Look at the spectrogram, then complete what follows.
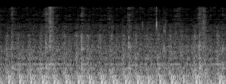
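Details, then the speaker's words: TVS Apache RTR 200 4V motorcycle at 38,474 km: single-cylinder idle with a fast, light tick-tack clatter on each beat from a worn, loose timing chain. "ये देखो guys, ये sound है, ठीक है। ऐसी आवाज़ आती है टक टक, ठीक है। तो आप समझ लेना कि टाइमिंग चैन गई आपकी बाइक की, ठीक है।"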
